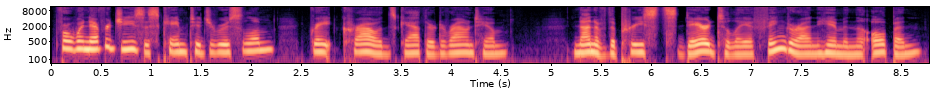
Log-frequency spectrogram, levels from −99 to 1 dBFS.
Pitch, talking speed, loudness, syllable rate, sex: 190 Hz, 170 wpm, -18 LUFS, 4.9 syllables/s, female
